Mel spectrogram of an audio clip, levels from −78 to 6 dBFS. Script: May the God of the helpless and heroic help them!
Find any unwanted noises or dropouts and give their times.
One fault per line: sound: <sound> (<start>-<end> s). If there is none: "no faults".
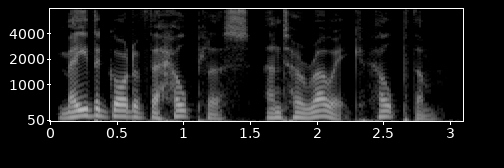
no faults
